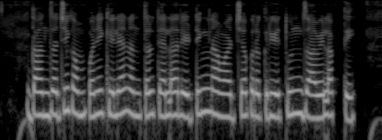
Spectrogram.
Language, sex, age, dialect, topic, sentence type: Marathi, female, 18-24, Varhadi, agriculture, statement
